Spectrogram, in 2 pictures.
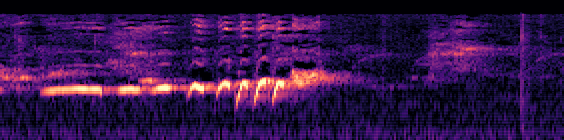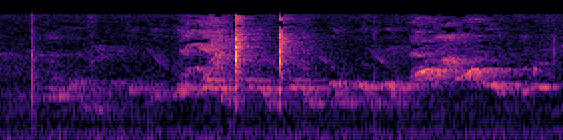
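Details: Recently moulted White-rumped shama basking in the sun: a loud phrase of rapid, repeated downward-swept whistled notes, then quieter varied chattering and warbled notes with a few sharp clicks.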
